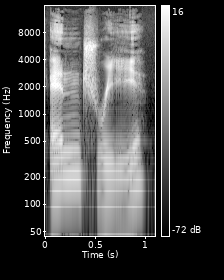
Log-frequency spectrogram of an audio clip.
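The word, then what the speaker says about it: entrée: E-N-T-R-E-E. It looks like entree, but it is pronounced entree. Looks like you can you can emphasize either syllable. Entree, entree.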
